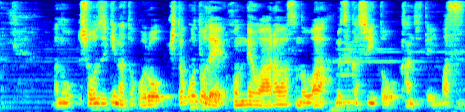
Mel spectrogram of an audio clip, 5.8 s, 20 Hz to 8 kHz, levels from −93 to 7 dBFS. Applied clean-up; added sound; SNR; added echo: classical method WPE with log-MMSE.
